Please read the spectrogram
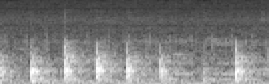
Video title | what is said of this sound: Pineapple, Ginger and Turmeric Shots | See how it sounds like wood?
